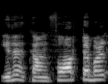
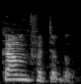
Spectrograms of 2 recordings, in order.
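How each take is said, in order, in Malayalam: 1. നടുവിലെ 'or' അക്ഷരം പൂർണ്ണമായി ഉച്ചരിക്കുന്നു. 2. നടുവിലെ 'or' അക്ഷരം ഞെരുക്കി ഒഴിവാക്കുന്നു. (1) "എന്നൊന്നും നമ്മൾ ഒരിക്കലും പ്രൊനൗൺസ് ചെയ്യാൻ പാടില്ല" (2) "ഇതിന്റെ എക്സാക്ട് ആ ഒരു നമ്മൾ പ്രൊനൗൺസ് ചെയ്യുന്ന"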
